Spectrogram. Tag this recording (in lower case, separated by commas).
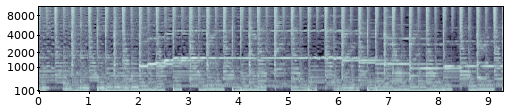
music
